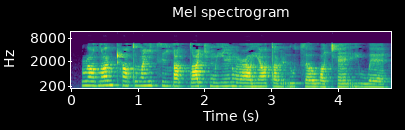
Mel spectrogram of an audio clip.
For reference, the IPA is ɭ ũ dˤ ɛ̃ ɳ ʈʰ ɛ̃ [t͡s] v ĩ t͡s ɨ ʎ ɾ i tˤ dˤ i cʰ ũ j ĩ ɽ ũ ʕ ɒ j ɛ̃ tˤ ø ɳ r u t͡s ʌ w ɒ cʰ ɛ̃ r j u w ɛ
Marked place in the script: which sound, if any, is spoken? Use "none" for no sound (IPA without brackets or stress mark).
tˤ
